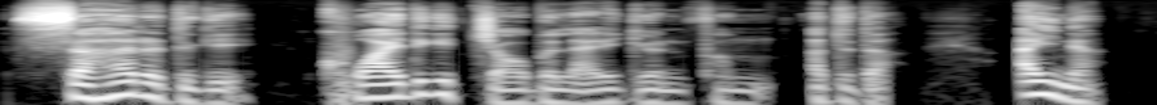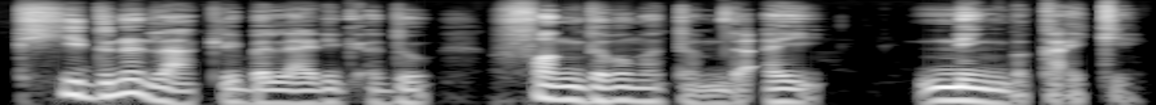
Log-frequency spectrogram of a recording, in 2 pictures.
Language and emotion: Manipuri, sad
